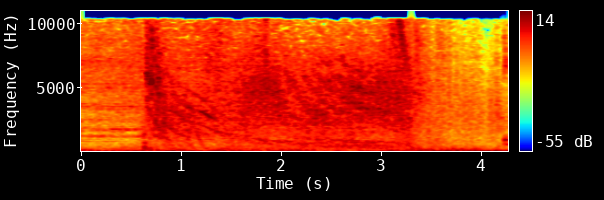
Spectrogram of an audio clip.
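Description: Sci-fi cartoon battle sound effects over a music score: a weapon blast, then about half a second in a sudden explosion that rumbles on with falling whooshes.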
